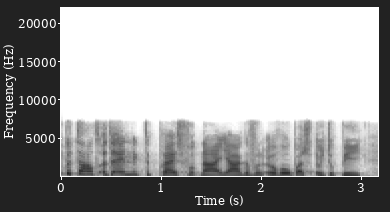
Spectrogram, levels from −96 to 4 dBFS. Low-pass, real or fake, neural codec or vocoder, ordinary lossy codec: 7.2 kHz; fake; codec, 16 kHz, 2 kbps, X-Codec, HuBERT features, trained on LibriSpeech; none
